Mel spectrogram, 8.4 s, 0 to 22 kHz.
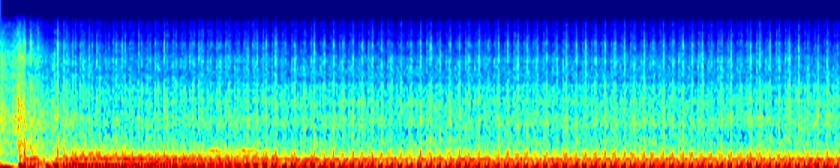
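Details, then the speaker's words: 2021 Polaris Sportsman 850 Highlifter ATV, first start after the straight-pipe exhaust install: deeper, raspy idle with a more pronounced chop of about three to four pulses a second, settling and running steady. Normal healthy idle. "that sounds so much better that is that gives it so so much like the sound is so much deeper and uh raspy kinda at the same time"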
